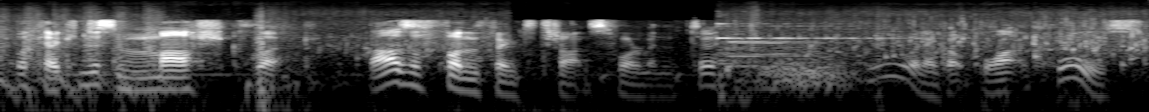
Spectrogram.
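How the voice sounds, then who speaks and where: With a slight Scottish accent, a man speaks at a moderate pace with big swings in loudness over noticeable background noise. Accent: mild Scottish. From Scotland. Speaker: game streamer. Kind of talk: live gameplay commentary. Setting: live stream. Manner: casual.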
